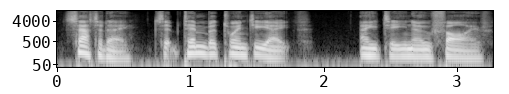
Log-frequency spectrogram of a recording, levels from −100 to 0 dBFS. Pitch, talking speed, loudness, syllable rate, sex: 120 Hz, 130 wpm, -19 LUFS, 4.8 syllables/s, male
